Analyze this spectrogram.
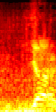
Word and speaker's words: Jari: Is that how you pronounce your name? Yari.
